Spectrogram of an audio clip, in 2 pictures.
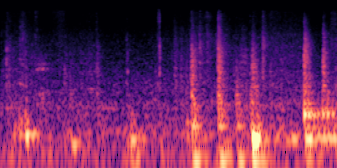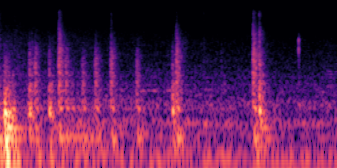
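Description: Scattered light clicks and knocks with a few dull thumps, the loudest about two and a half seconds in: someone moving about and handling things in a wooden boat cabin.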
